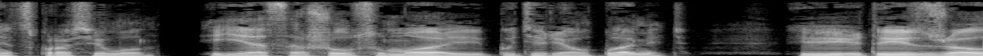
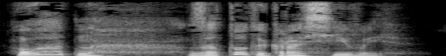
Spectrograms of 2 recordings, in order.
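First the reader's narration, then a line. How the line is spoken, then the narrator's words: Sigh. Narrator (Russian): вздохнула Миламоре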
